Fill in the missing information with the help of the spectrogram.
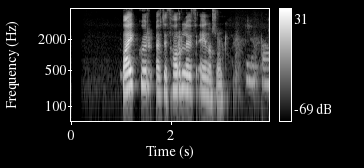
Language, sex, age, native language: Icelandic, female, 18-19, Icelandic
